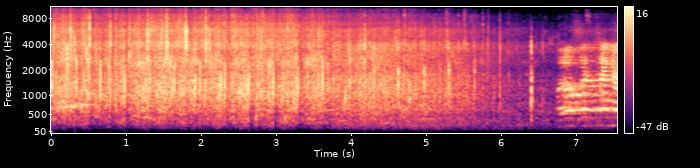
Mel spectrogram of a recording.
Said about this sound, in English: So round of applause, please.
